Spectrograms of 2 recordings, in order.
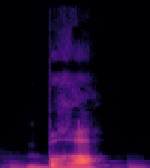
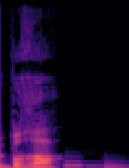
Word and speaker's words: bras: Ici pareil, le S ne se prononce pas.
